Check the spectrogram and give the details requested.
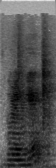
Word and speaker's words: Gurenge: How do you pronounce that piece? Gurenge.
